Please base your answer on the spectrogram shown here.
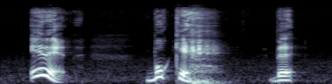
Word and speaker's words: bokeh: The H is supposed to be silent, right?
